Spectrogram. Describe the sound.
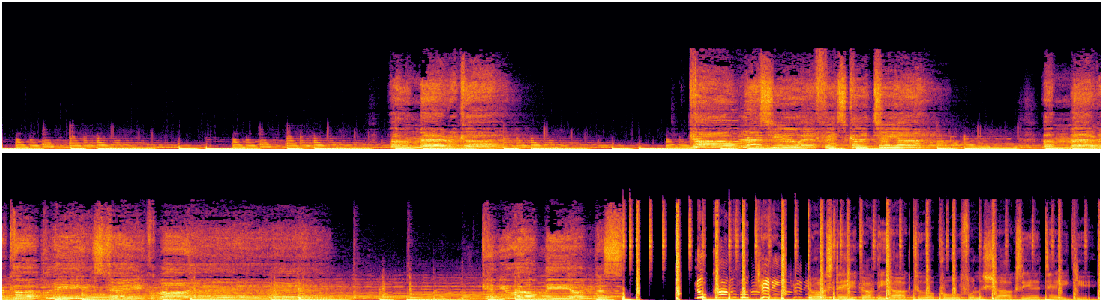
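A hip-hop track opens with a steady, heavy beat and sung vocals over layered music, then switches near the end into a denser, louder section with rapid rapping over booming bass.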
